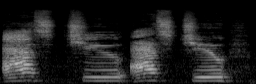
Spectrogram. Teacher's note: if we say it really fast it sounds like a che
